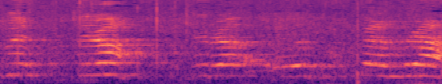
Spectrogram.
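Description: Children's high-pitched voices calling out in several short, wordless calls while playing.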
